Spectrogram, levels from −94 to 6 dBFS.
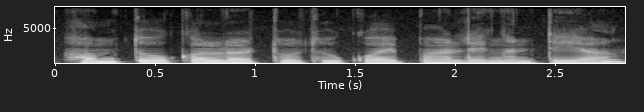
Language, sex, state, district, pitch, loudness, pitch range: Wancho, female, Arunachal Pradesh, Longding, 210 Hz, -13 LUFS, 200-225 Hz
